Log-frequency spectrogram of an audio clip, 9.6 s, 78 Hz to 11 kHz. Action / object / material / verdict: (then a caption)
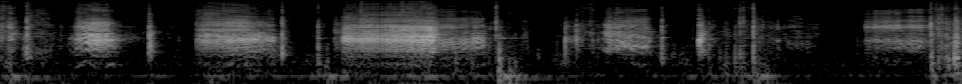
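scrape / inflated latex modelling balloon / latex / none. Hands with long nails twist a yellow, hollow, inflated latex modelling balloon into segments, making the rubber squeak and creak. Bursts of rubbery squeaking centred around 1 kHz swell and fade, with sharp little clicks and taps in the quiet gaps between them.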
